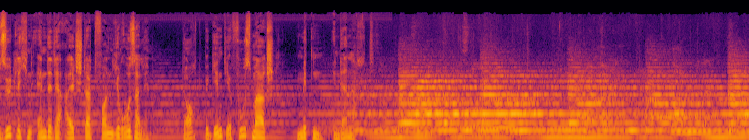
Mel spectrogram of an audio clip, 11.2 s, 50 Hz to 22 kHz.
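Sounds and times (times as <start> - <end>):
speech: 0.0 - 6.2
abbey church bells pealing: 0.0 - 11.2.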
